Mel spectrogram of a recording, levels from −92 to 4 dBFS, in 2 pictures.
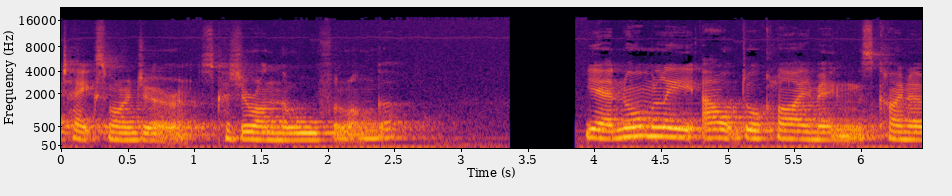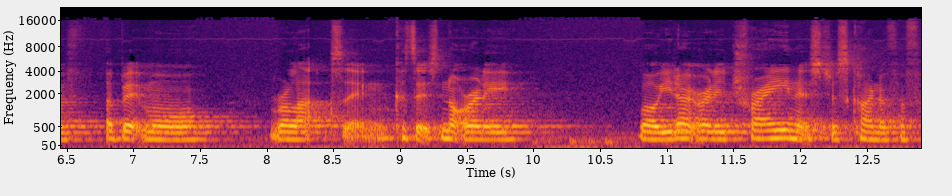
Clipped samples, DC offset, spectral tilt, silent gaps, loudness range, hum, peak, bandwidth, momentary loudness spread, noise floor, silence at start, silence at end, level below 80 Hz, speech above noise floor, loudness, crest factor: under 0.1%; 0.1%; -6 dB/octave; 3.37-3.86 s; 3 LU; none; 0 dBFS; 17 kHz; 10 LU; -39 dBFS; 0 s; 0 s; -46 dBFS; 25 dB; -15 LUFS; 14 dB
